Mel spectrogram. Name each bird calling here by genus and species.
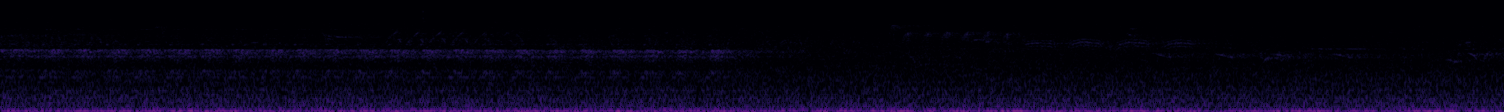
Colaptes auratus, Poecile atricapillus, Baeolophus bicolor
